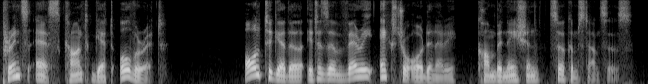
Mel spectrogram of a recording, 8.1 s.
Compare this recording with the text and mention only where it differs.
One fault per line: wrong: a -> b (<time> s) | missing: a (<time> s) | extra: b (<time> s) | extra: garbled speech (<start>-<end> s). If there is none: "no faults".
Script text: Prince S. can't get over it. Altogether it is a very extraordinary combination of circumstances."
missing: of (6.8 s)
